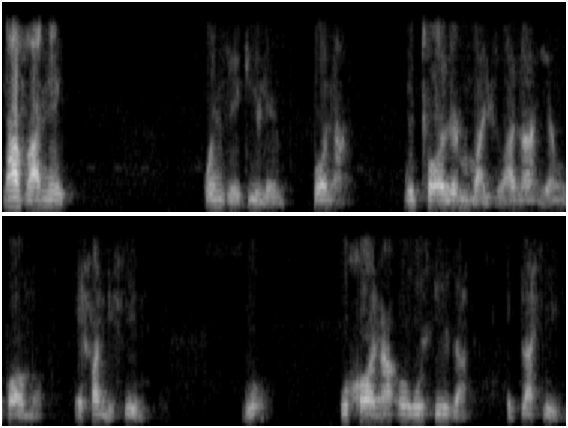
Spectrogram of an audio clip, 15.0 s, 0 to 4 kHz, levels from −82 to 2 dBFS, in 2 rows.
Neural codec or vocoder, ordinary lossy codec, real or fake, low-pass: vocoder, 44.1 kHz, 80 mel bands, Vocos; none; fake; 3.6 kHz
